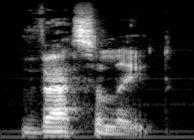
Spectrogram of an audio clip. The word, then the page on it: vacillate: American English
